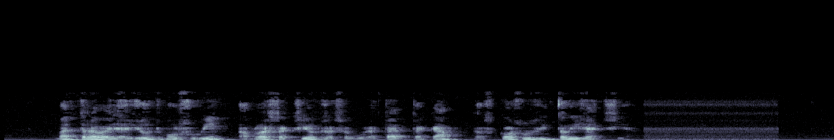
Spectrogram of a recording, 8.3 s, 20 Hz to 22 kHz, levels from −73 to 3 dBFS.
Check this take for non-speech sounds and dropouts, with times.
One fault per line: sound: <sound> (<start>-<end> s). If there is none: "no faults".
no faults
